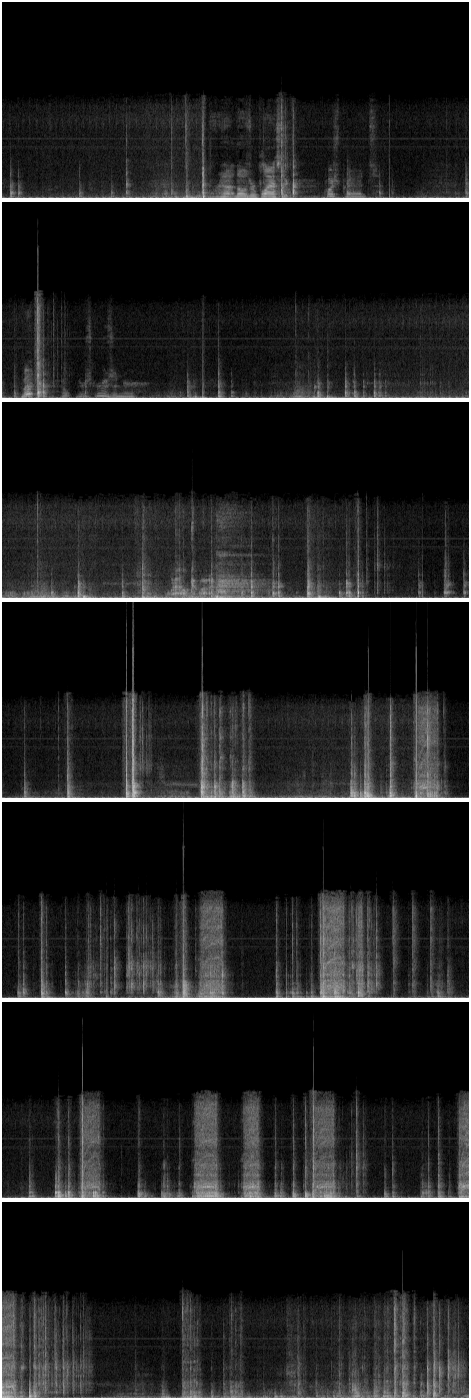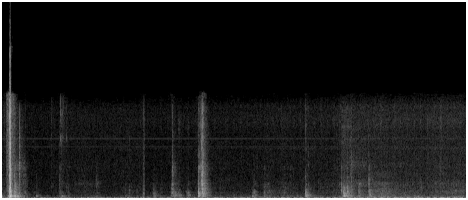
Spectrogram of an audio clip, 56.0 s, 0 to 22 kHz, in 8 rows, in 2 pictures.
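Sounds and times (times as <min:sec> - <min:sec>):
hand tools and plastic parts rattling: 0:17.7 - 0:21.4, 0:26.2 - 0:31.5, 0:32.1 - 0:34.8, 0:35.4 - 0:50.1.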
